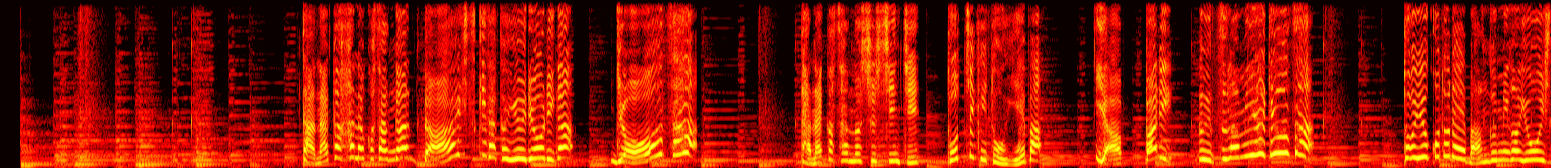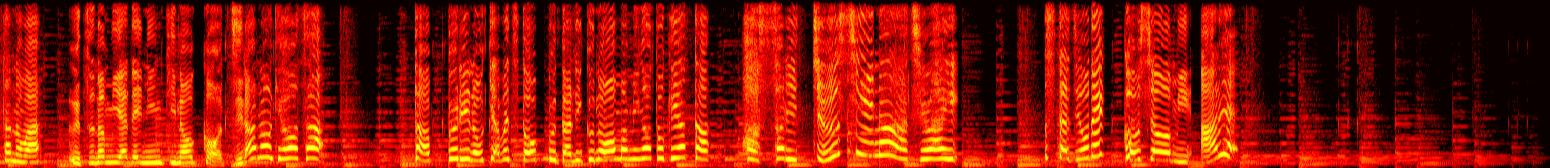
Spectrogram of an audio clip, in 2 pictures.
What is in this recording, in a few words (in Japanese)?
高音元気明るいバラエティグルメナレ; 「宇都宮餃子」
